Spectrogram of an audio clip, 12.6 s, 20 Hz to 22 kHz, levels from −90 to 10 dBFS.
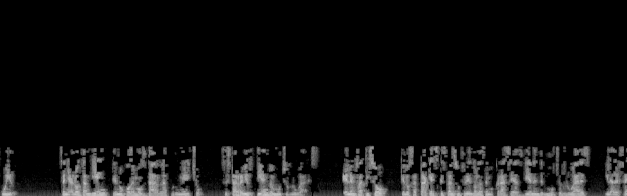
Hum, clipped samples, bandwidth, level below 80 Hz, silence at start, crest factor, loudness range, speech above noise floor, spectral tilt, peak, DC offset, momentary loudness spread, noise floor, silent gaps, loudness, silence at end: none; under 0.1%; 5.8 kHz; -62 dBFS; 0.05 s; 18 dB; 2 LU; 41 dB; -10.5 dB/octave; -4 dBFS; under 0.1%; 10 LU; -61 dBFS; none; -20 LUFS; 0 s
